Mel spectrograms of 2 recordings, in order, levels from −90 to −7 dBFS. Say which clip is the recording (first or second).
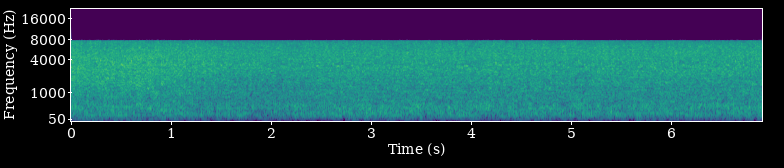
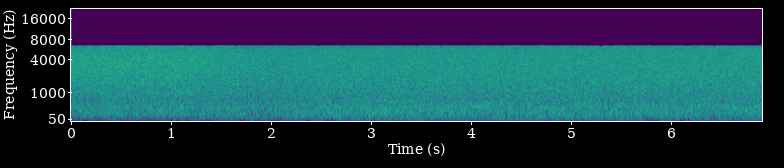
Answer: second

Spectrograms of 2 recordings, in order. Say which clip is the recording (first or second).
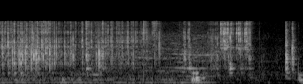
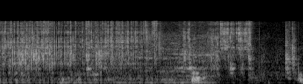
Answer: first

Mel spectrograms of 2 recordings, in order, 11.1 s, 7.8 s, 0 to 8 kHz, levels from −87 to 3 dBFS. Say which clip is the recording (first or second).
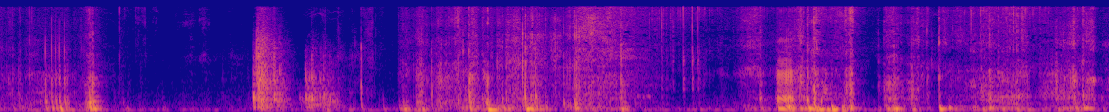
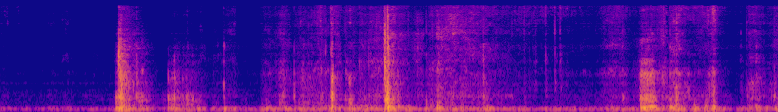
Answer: first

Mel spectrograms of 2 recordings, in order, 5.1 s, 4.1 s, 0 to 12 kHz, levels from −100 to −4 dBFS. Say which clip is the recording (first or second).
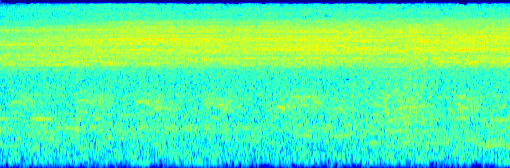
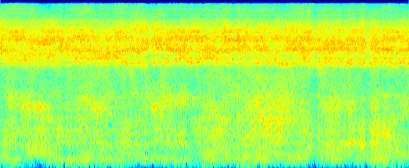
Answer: first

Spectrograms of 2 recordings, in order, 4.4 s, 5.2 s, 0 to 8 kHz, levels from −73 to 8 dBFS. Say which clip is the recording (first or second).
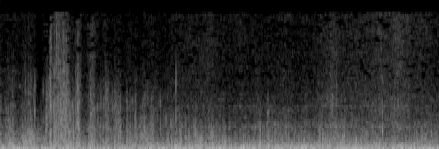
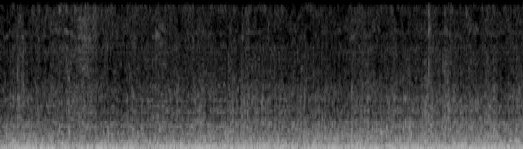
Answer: first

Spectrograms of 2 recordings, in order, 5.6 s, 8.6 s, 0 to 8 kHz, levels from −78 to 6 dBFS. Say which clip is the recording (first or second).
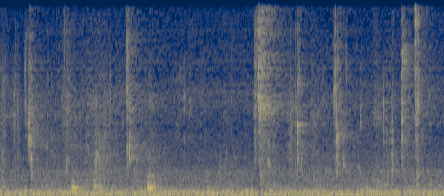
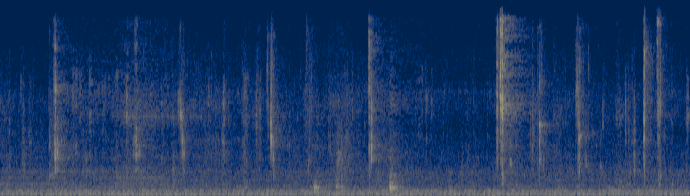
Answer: second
